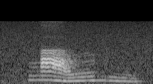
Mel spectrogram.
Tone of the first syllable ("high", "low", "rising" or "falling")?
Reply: falling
